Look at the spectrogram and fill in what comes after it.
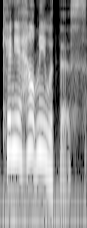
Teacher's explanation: help me often links really tightly. It can almost sound like help me with the mi sound being super short.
